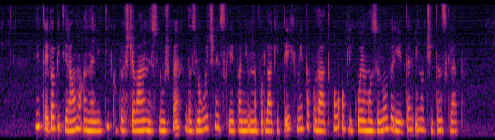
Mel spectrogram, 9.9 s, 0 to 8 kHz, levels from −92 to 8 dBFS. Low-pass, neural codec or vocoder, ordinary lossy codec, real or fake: 7.2 kHz; none; AAC, 48 kbps; real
